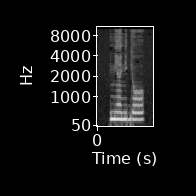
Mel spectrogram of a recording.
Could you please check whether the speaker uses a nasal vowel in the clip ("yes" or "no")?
yes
